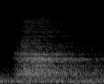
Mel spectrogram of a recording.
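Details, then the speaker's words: Patient receiving chemotherapy takes slow deep breaths on request during a heart and lung exam: smooth airy rush, which the examiner judges clear lungs with no crackles or wheezing; normal deep breathing. "But your lungs sound clear to me. I don't hear any crackling, any wheezing."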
